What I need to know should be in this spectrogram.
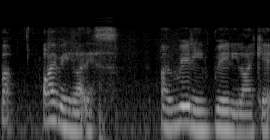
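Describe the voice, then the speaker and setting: A woman talks at a fairly low pitch in a monotone, flat way. Noticeable background noise runs underneath. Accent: London. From London, North London. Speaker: crochet podcaster. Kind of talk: casual chat. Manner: casual, chatty.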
